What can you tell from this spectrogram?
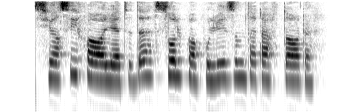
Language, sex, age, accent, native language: Uzbek, female, 18-24, Andijon, Uzbek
